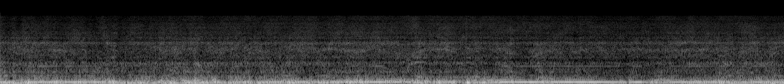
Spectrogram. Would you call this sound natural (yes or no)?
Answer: no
